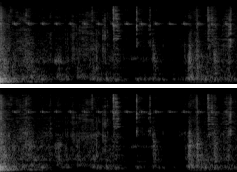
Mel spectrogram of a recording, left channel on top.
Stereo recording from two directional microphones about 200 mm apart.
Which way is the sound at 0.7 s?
20° left (ahead or behind).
